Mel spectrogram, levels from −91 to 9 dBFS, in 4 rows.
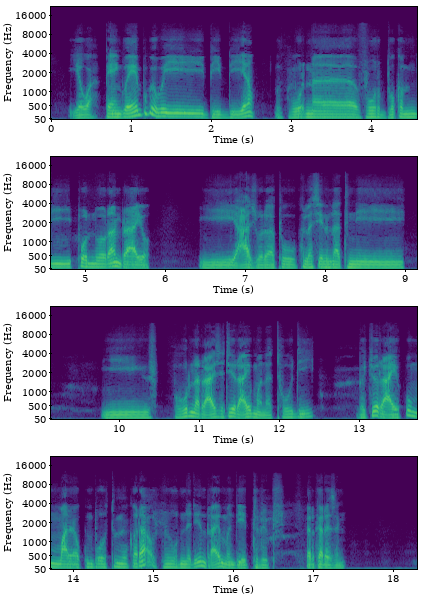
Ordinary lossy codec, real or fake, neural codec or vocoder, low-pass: AAC, 32 kbps; fake; autoencoder, 48 kHz, 32 numbers a frame, DAC-VAE, trained on Japanese speech; 19.8 kHz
